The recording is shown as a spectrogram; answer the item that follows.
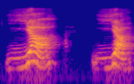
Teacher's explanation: Ya, everyone say ya. That ya occurs in the soft palate at the back of the mouth, in that soft palate above. The broad part of the tongue moves up.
